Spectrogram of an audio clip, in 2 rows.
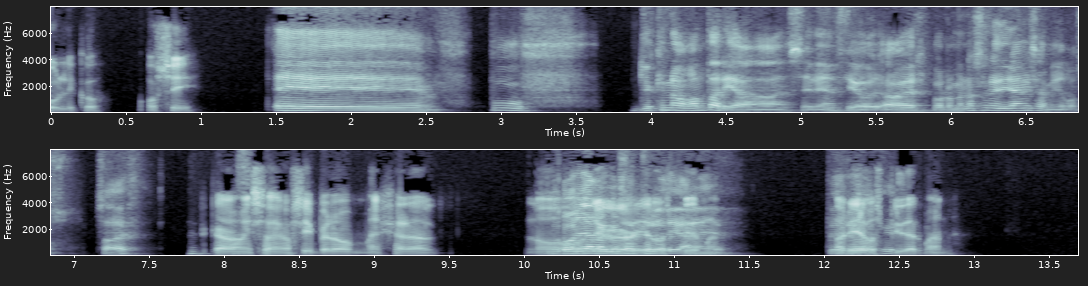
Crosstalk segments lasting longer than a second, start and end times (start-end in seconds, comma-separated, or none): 10.1-11.4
